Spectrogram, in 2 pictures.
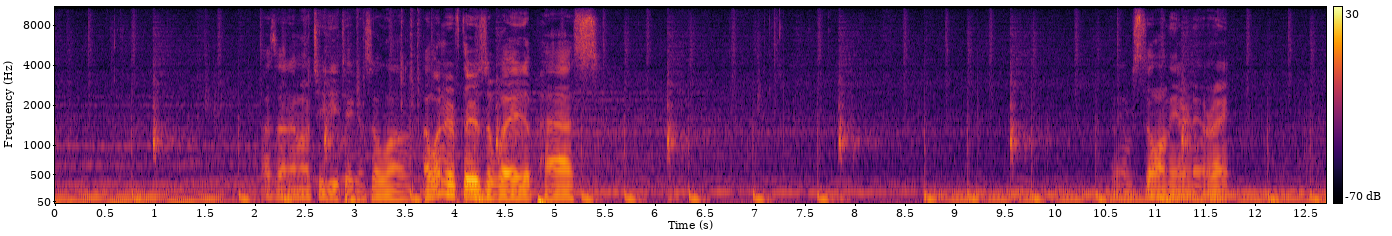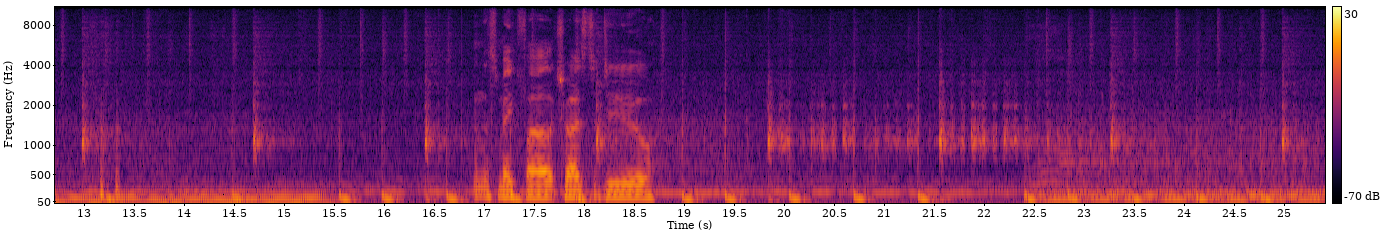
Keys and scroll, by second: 2.5 ctrl+c, 3.0 Return, 3.5 Up, 3.6 Return.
